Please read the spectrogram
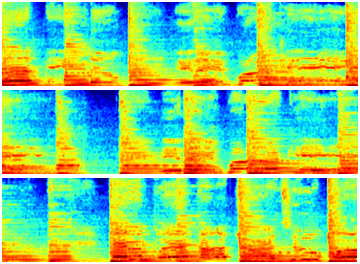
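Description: A woman singing over her own strummed acoustic guitar, with a brief break in the playing about halfway through.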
